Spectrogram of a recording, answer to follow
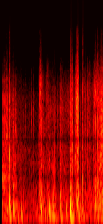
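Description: Irregular knocks, clicks and rustles of a camcorder being handled, with a knit sleeve brushing right against it and its microphone.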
